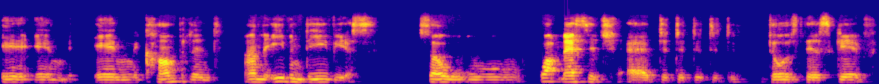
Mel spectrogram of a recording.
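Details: Adult man, self-identified person who stutters and stuttering advocate, speaking at a public event; stuttering.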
